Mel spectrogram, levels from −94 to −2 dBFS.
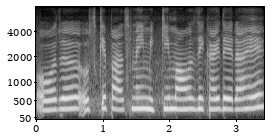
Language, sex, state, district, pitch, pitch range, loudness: Hindi, female, Chhattisgarh, Korba, 280 Hz, 270-290 Hz, -17 LUFS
